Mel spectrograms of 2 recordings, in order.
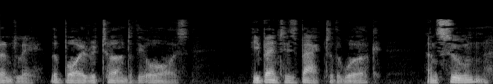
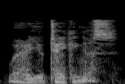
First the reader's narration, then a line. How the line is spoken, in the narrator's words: Sparrowhawk asked hoarsely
